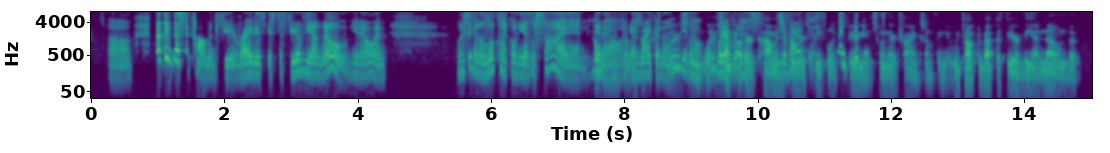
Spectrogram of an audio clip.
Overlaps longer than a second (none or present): present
